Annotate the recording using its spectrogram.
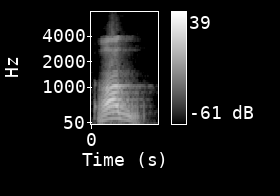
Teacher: Jangan ada pantulan karena itu bukan huruf qalqalah.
